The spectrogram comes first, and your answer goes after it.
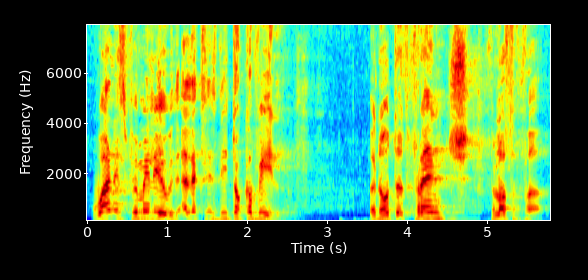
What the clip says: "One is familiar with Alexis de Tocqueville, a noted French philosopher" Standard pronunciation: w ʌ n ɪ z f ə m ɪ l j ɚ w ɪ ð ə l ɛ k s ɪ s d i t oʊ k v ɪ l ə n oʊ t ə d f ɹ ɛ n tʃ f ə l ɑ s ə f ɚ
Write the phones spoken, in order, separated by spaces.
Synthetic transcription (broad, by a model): w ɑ n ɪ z f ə m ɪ l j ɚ w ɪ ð ə l ɛ k s ɪ s d i t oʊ k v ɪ l ə n oʊ t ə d f ɹ ɛ n tʃ f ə l ɑ s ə f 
